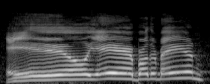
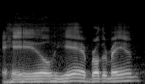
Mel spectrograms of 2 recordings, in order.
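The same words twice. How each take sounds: First: All-out high, loud yell; full savage mode. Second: Raised, higher rallying call; warming-up cheer. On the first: Player sending a rage attack, savage full-throated yell. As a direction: let it rip at full savage force. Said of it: "full, full savage mode". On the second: Player psyching up for a rage attack, half-unleashed cheer. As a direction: lift the pitch and volume, holding some back. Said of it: "full savage mode". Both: Real, not acted.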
